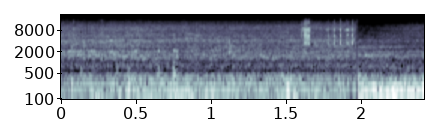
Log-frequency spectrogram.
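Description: Wind rumbling on the microphone over the sound of the surf. A short run of quick, light ticks comes near the end.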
